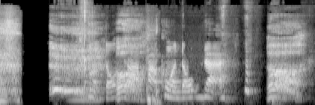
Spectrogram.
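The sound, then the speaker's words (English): A harsh coughing fit after hitting a vape pen too hard: several rough bursts broken up by strained, groaning gasps for breath, loud and ragged over about four seconds. “It wasn't a laugh, it was a hard cough, like, oh God.”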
